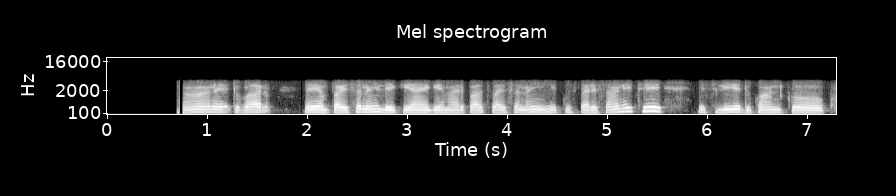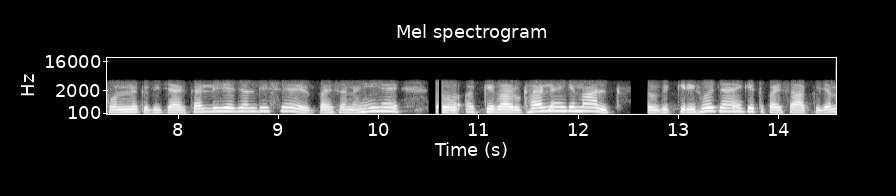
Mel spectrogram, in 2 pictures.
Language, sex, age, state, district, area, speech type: Hindi, female, 60+, Uttar Pradesh, Pratapgarh, rural, conversation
